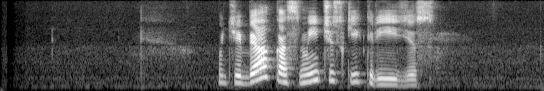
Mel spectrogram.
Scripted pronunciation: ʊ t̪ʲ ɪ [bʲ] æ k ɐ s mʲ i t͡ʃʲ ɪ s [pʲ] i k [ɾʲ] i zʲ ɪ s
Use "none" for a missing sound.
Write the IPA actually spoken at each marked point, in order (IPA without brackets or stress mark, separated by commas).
bʲ, kʲ, ɾʲ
